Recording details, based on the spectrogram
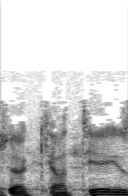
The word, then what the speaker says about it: Jacques Cartier: Jacques Cartier is the way it's pronounced. – But Jack Carter is pronounced differently.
